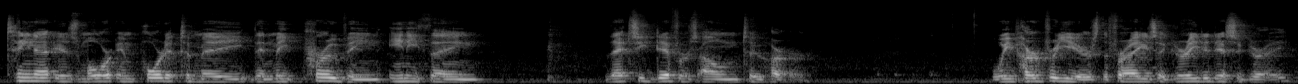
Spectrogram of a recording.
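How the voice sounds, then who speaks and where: A man's voice: medium pitch, fairly even intonation, slow. A middle-aged man giving a marriage seminar in a church, telling stories earnestly. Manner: earnest storytelling. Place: church hall. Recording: echoey church hall.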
